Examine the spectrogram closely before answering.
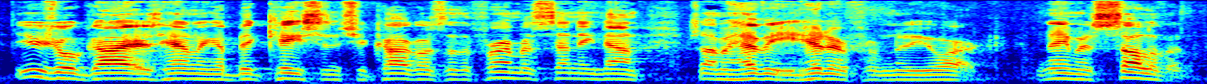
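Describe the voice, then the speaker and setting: An actor playing a gruff, impatient newspaper editor who talks brusquely and swears, in a naturalistic audio drama. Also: male voice, mid-range voice, fairly even intonation, fast, fairly bright tone, natural voice. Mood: pressing.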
